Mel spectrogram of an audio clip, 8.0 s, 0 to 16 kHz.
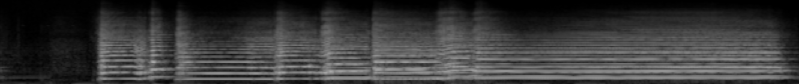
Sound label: Horns, 70s Analog Funk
